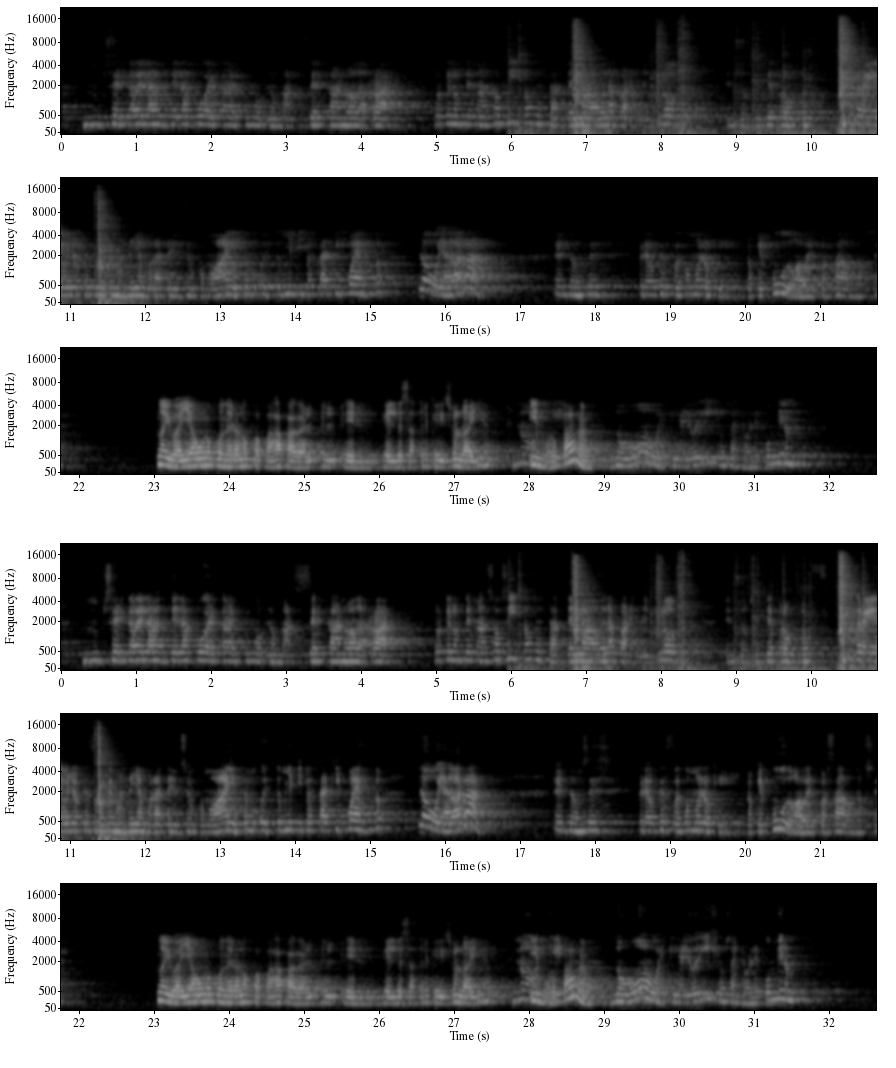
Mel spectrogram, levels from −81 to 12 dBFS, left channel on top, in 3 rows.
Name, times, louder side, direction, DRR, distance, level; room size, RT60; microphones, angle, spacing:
voice 1, 0.3-4.5 5.0-8.3 8.9-10.1 10.6-16.5 17.0-18.3 18.6-21.8 27.8-28.5 29.1-31.5, right 4 dB, 85° right, 9 dB, 0.8 m, -39 dB
sound 1, 5.9-7.0 7.6-8.4 8.9-10.8 11.3-11.5, right 3 dB, 20° right, 1.0 m, -39 dB
voice 2, 23.0-27.5 28.0-29.0, left 2 dB, 20° left, 11 dB, 0.4 m, -32 dB
12.5 x 8.0 x 4.6 m, 2.1 s
head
